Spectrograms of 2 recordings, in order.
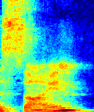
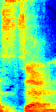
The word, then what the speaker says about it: Seine: I pronounced it the Seine. Whoopsies, I maybe should have looked that up before I started teaching junior high kids. And then when we got to Paris, everyone was pronouncing it the Seine, like S-E-N.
